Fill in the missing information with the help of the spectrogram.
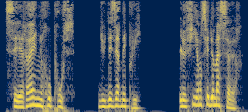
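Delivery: usual speaking voice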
